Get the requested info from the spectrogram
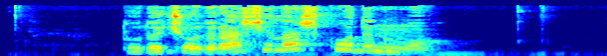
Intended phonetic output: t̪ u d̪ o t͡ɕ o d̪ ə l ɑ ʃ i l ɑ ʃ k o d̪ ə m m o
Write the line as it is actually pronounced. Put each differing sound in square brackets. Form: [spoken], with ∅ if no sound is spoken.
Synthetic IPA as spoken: t̪ u d̪ o t͡ɕ o d̪ ə [ɾ] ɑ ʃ i l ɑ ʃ k o d̪ ə [n] m o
